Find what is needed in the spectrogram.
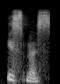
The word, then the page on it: isthmus: Indian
